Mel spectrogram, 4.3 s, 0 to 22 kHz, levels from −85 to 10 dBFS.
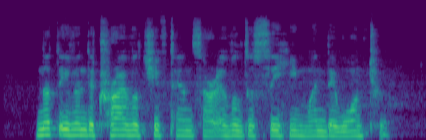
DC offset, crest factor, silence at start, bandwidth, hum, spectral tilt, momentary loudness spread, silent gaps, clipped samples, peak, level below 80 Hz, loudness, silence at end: under 0.1%; 18 dB; 0.35 s; 12.5 kHz; none; -6.5 dB/octave; 10 LU; none; under 0.1%; -2 dBFS; -62 dBFS; -21 LUFS; 0.4 s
